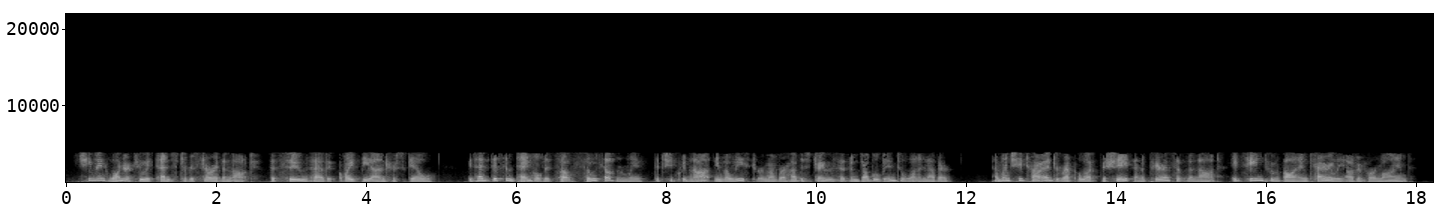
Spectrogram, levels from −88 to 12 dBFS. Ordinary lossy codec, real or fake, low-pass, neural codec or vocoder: AAC, 16 kbps; fake; 7.2 kHz; codec, 16 kHz, 1 kbps, FreqCodec, larger model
